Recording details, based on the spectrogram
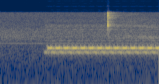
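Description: A telephone rings with a steady, loud electronic tone that starts partway in and holds without a break, over a quiet background.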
